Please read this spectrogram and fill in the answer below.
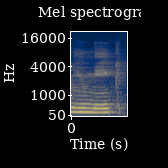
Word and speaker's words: Eunique: play like I mentioned before these are from unique beauty it's spelled e-u-n-i-q-u-e again out of the UK these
